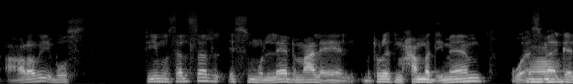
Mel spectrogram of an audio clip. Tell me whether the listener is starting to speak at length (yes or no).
no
